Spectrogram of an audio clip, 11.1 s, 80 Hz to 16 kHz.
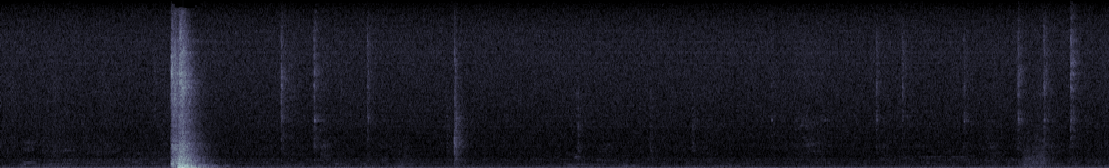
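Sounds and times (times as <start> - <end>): low room hum: 0.0 - 11.0
loud thump: 1.7 - 2.4.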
